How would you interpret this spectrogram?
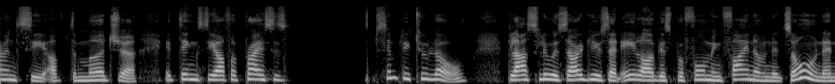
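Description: Speech carries two faults. Right after "thinks the offer price", from 2.83 to 3.69 s, the sound smears into a brief fading buzz and then drops to near silence before returning with some of the speech gone, most likely a long network dropout that the receiver papered over. From 3.87 to 6.01 s the talking runs noticeably hurried at an unchanged pitch, about 110% of normal speed. This is a jitter buffer speed-up: the receiver trims tiny pitch-period slices to shed roughly a fifth of a second of built-up delay.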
